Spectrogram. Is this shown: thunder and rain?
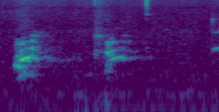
no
